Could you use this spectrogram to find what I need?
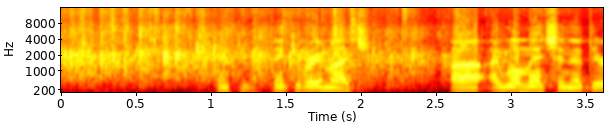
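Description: A man speaks to an audience through a microphone in a large hall.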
